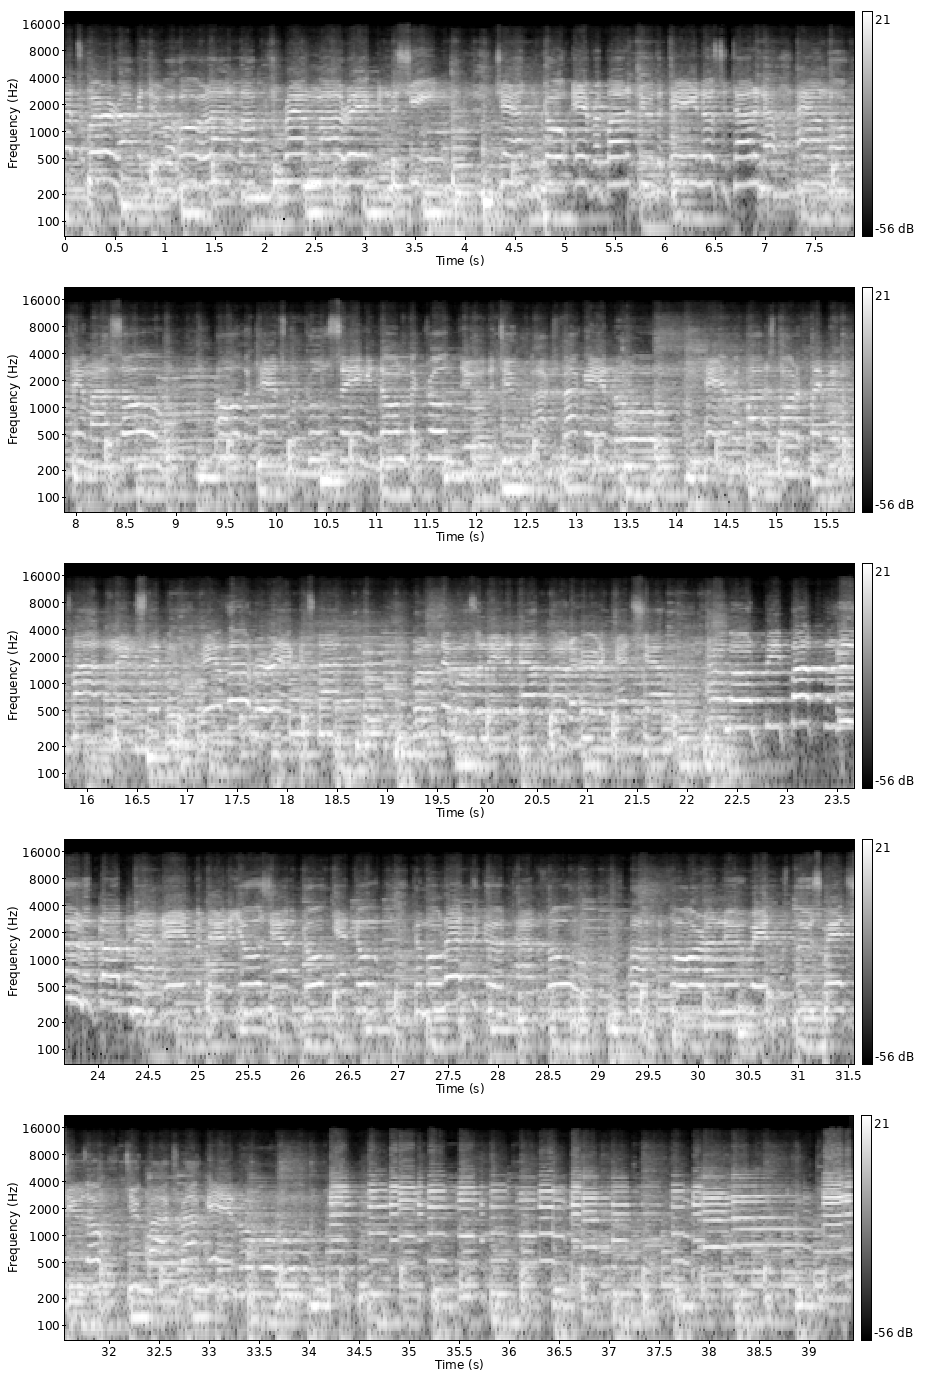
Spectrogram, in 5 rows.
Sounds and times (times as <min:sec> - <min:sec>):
Rock and roll: 0:00.0 - 0:39.4.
